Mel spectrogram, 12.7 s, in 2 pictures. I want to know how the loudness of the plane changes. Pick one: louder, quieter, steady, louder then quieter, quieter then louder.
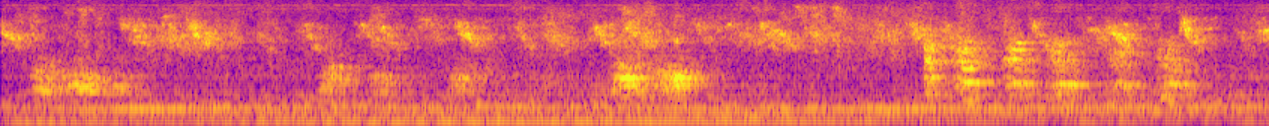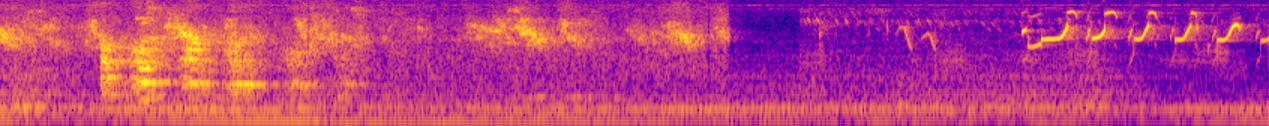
quieter.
